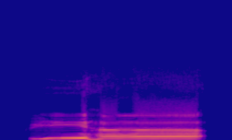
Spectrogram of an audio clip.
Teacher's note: ہا کو 3 الف کی مقدار کھینچ کر پڑھیں گے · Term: چھوٹی مد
